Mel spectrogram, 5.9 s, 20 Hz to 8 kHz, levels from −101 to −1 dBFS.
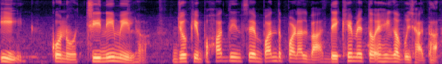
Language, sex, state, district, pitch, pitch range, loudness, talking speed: Bhojpuri, male, Bihar, Muzaffarpur, 160 Hz, 145-175 Hz, -16 LUFS, 185 wpm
